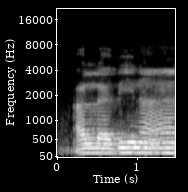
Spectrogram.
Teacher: Di situ mad tabi'i ya, sekedar berdurasi dua ketukan, sekedar diayun.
